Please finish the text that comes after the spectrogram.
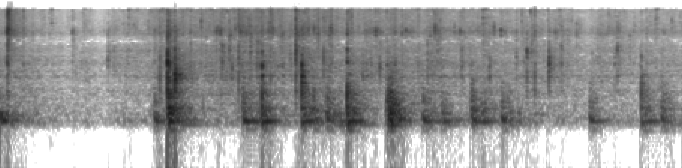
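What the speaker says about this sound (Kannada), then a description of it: "ಸಾಸಿವೆ ಜೀರಿಗೆ ಚಟ ಚಟ ಅಂತ ಇದೆ ಇವಾಗ ಕರಿಬೇವು ಹಾಕ್ತಾ ಇದ್ದೀನಿ ಹಾಗೆ ಒಣಮೆಣಸಿನ್ಕಾಯಿ ಹಾಕ್ತಾ ಇದ್ದೀನಿ" Mustard seeds, cumin, curry leaves and dried red chillies crackle and sizzle in hot oil, a steady frying hiss with irregular sharp pops and spatters close by, no voices.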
